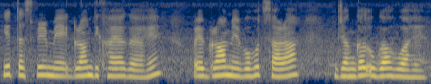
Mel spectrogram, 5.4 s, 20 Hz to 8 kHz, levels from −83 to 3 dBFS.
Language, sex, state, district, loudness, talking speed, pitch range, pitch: Hindi, female, Arunachal Pradesh, Papum Pare, -16 LUFS, 190 wpm, 220-245 Hz, 230 Hz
